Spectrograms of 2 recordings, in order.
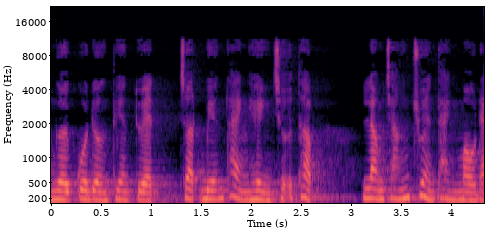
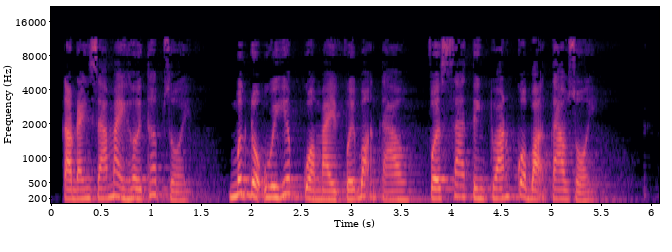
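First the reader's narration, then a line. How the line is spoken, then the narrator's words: Loud laughing. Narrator (Vietnamese): Đường Thiên Tuyệt cười lớn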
